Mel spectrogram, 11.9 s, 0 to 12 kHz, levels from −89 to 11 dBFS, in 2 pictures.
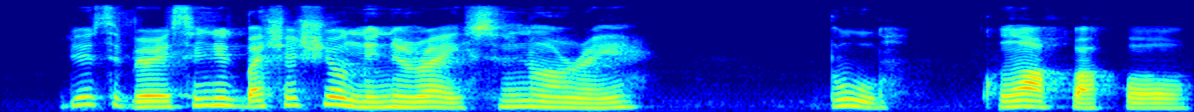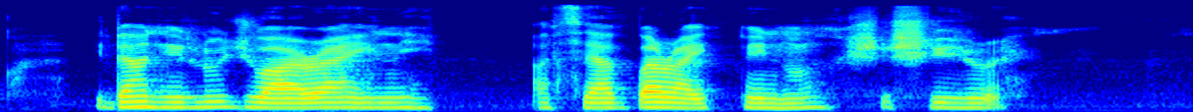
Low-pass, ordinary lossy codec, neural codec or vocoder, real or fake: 9.9 kHz; AAC, 64 kbps; autoencoder, 22.05 kHz, a latent of 192 numbers a frame, VITS, trained on one speaker; fake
